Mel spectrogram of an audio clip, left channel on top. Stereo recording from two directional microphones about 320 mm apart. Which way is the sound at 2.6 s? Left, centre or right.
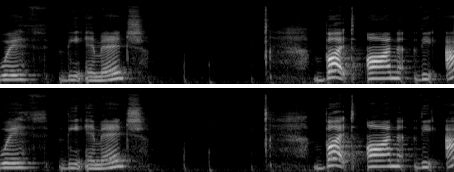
Centre.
